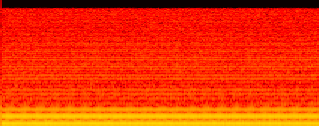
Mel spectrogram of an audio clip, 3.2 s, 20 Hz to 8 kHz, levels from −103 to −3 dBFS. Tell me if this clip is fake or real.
real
